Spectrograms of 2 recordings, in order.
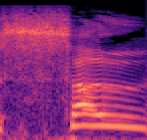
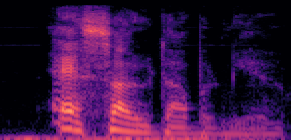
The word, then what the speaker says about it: sow: okay to sew sew to sow seeds s.o.w but a sow a female male pig it's like this row and row yeah row and row different pronunciations okay and now you're all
